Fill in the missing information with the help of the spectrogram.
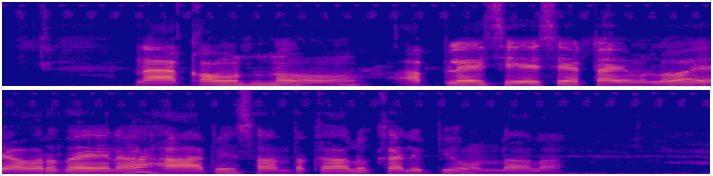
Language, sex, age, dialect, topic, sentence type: Telugu, male, 36-40, Utterandhra, banking, question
